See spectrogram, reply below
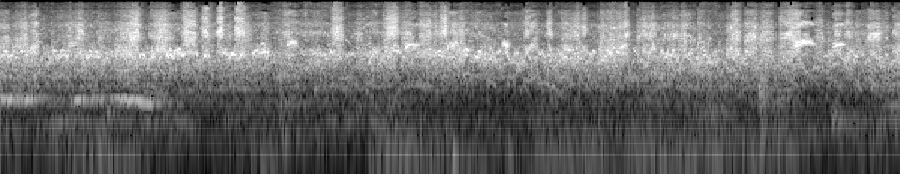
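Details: Happy aviary budgerigars chirping as a crowded, unbroken chatter of sharp high notes, with a faint low tonal sound in the opening second.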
